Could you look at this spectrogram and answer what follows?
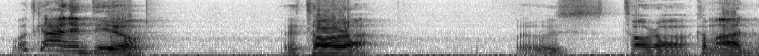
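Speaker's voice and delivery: mock parental telling-off, punching each complaint; scolding father. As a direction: lecture a grown son who won't settle down. Father scolds son for wanting Torah.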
